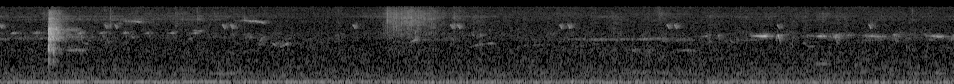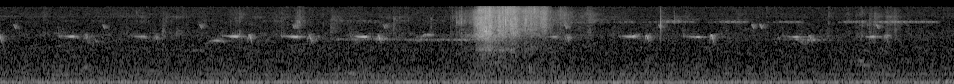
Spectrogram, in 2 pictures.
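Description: Near silence: quiet riverside ambience with scattered short, high chirps of small birds, and a brief hiss about fourteen seconds in.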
